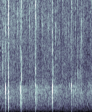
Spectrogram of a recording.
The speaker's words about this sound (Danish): Ikke nødvendigvis kommunisten Karl Marx, men analytikeren Karl Marx, var det vi måske klappede for her.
